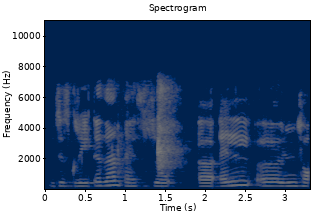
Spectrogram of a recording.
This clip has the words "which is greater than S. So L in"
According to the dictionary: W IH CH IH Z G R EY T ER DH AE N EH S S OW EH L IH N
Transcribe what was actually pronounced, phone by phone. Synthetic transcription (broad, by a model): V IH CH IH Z G R EY T ER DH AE N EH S S OW EH L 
